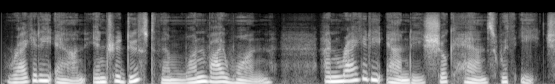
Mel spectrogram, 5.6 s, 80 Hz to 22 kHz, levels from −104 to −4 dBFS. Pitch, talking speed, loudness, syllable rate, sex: 185 Hz, 150 wpm, -14 LUFS, 5.1 syllables/s, female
